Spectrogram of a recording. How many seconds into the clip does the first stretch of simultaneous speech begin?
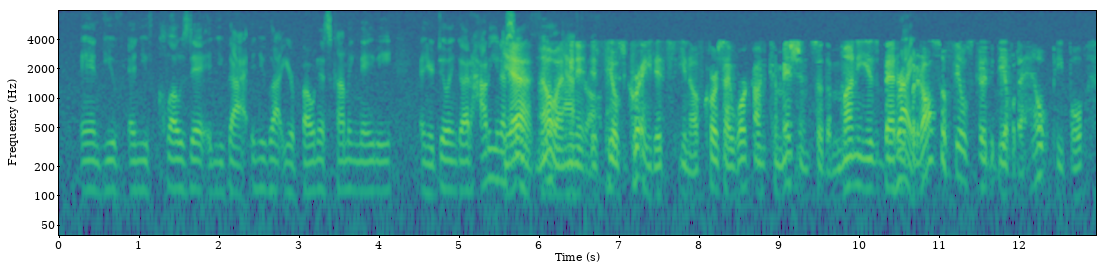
6 s

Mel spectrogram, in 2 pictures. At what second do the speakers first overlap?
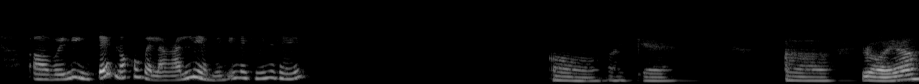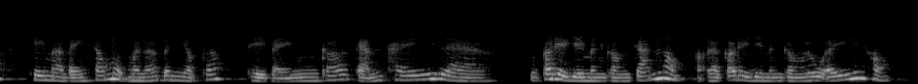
none

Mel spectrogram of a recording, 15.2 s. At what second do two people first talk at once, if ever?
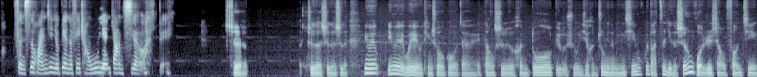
none

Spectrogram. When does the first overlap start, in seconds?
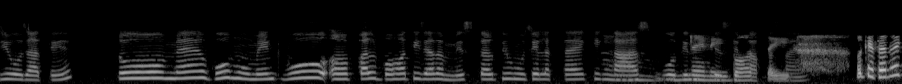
6 s

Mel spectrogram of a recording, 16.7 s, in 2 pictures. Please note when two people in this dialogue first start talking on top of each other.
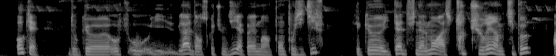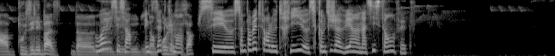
10 s

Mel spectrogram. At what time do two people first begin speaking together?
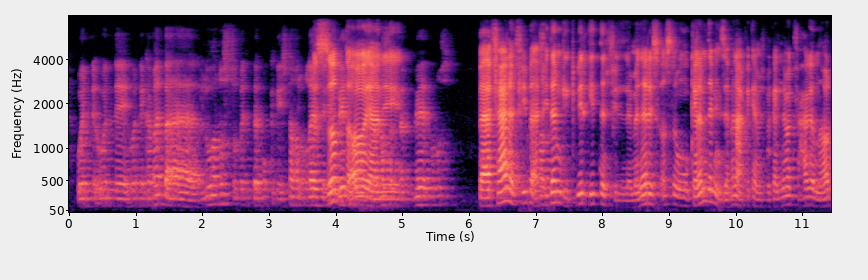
4 s

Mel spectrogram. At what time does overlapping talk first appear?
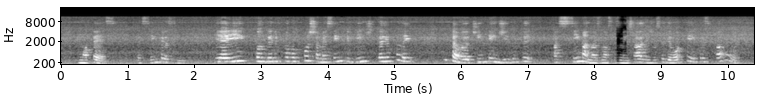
none

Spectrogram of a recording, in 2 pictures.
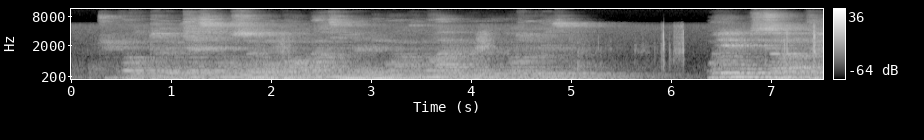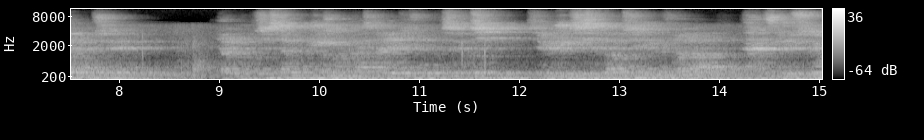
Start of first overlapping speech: none

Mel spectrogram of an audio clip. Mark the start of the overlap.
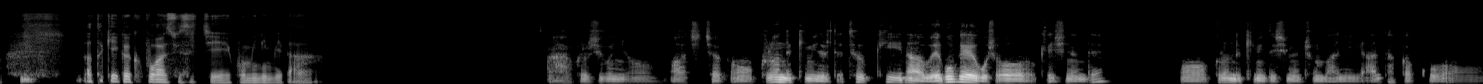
none

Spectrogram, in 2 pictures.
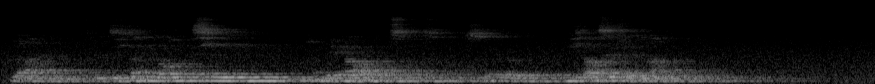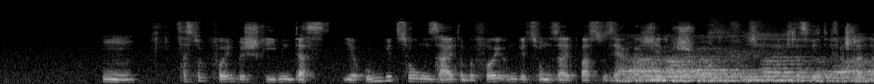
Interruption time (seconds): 15 s

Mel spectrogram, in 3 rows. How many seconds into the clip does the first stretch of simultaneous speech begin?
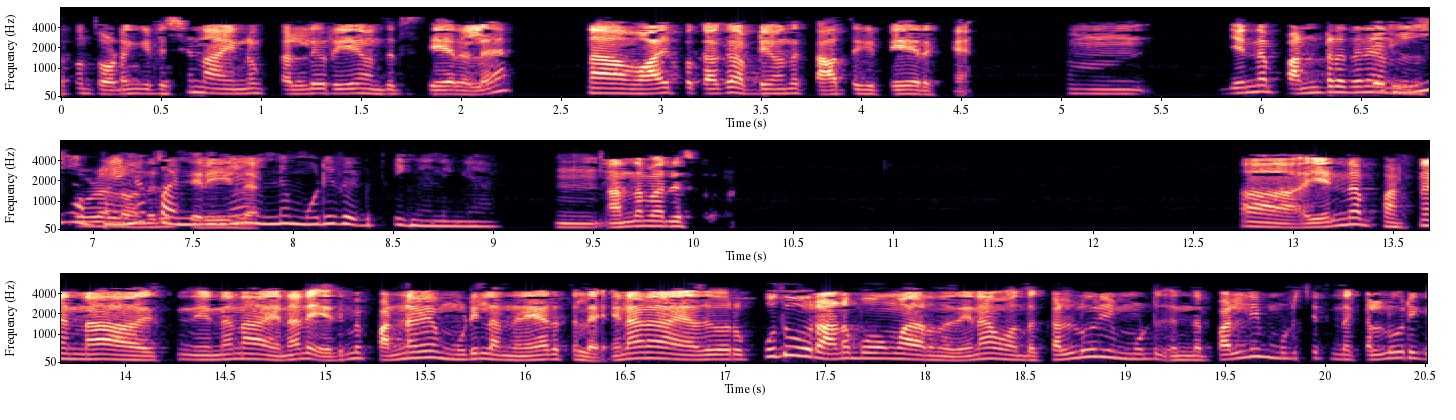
7 s

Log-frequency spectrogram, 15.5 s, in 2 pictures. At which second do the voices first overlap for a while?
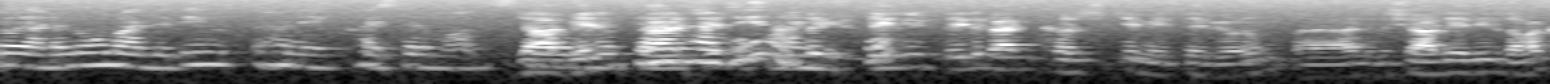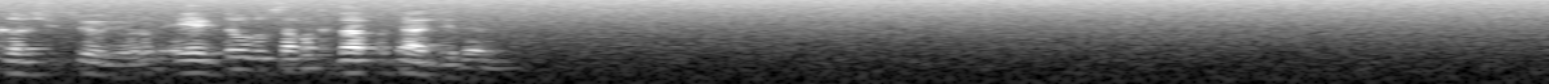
3 s

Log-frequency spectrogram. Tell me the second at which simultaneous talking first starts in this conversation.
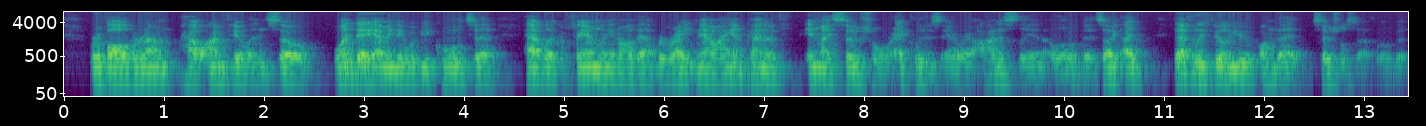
none

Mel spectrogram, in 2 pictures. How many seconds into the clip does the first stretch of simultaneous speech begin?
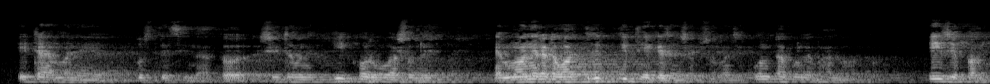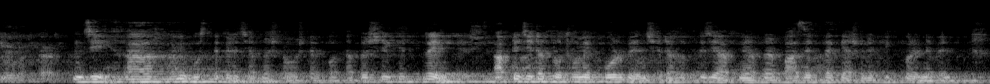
none

